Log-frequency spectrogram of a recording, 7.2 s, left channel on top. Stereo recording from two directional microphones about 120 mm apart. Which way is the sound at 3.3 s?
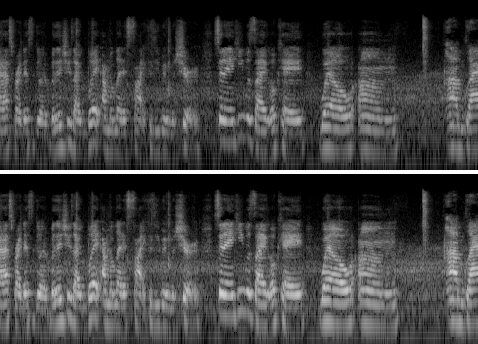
15° left (ahead or behind).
